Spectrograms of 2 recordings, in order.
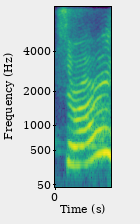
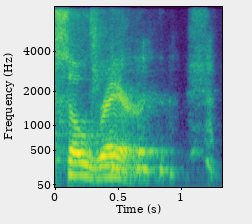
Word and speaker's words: Sorare: been through things sarah i think that's how you pronounce called so rare wow wow nicholas did you hear that nicholas did you hear that sorari sounds much more exotic no so rare no it's so rare right it's literally s-o-r-a-r-e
